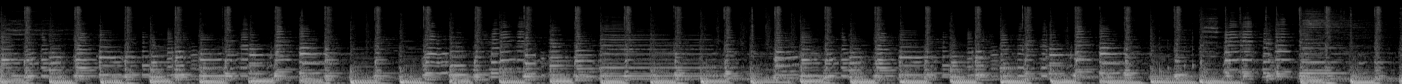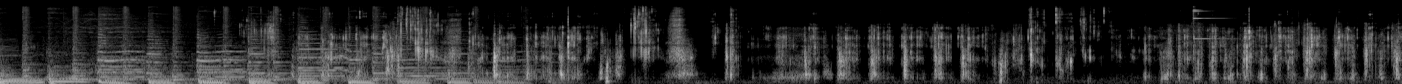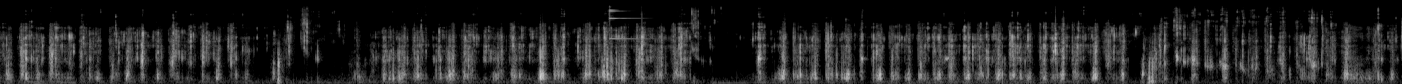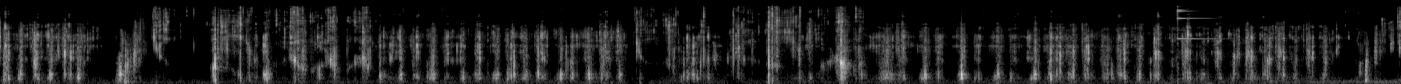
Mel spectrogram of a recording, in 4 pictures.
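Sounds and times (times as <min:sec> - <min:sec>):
wet chewing and crunching: 0:16.1 - 0:56.0
mouth smacks: 0:16.2 - 0:22.6.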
